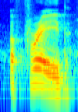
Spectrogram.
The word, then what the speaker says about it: afraid: de a tenemos Afraid afraid este es una sha Vamos a ponerle aquí sha no es una a si lo pronuncias como a afraid está incorrecto si lo pronuncias como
